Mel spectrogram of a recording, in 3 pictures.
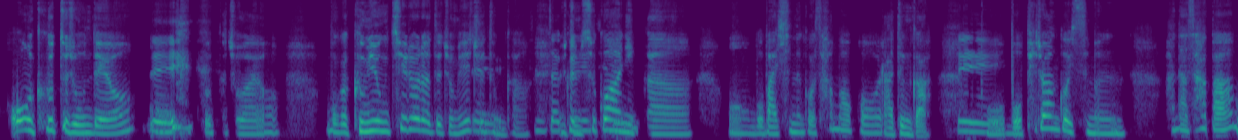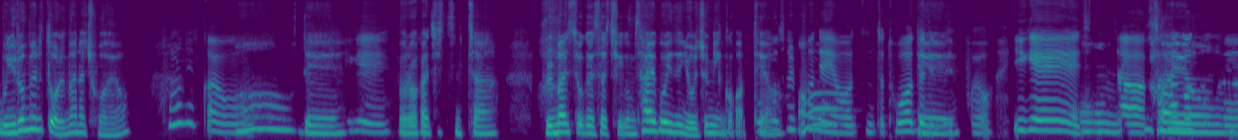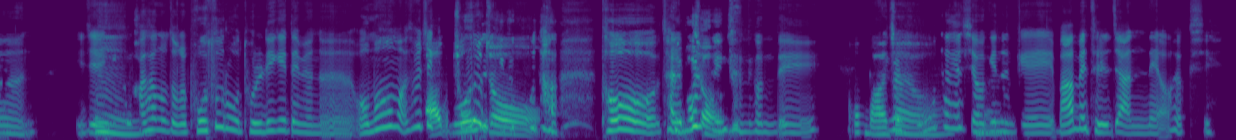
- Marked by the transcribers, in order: other background noise; laughing while speaking: "네"; laugh; tapping; other noise; anticipating: "어"; distorted speech; laughing while speaking: "직업보다 더 잘 벌 수 있는 건데"
- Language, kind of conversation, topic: Korean, advice, 집안일과 육아 부담이 한쪽으로 쏠려서 불만이 있는데, 어떻게 공평하게 나눌 수 있을까요?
